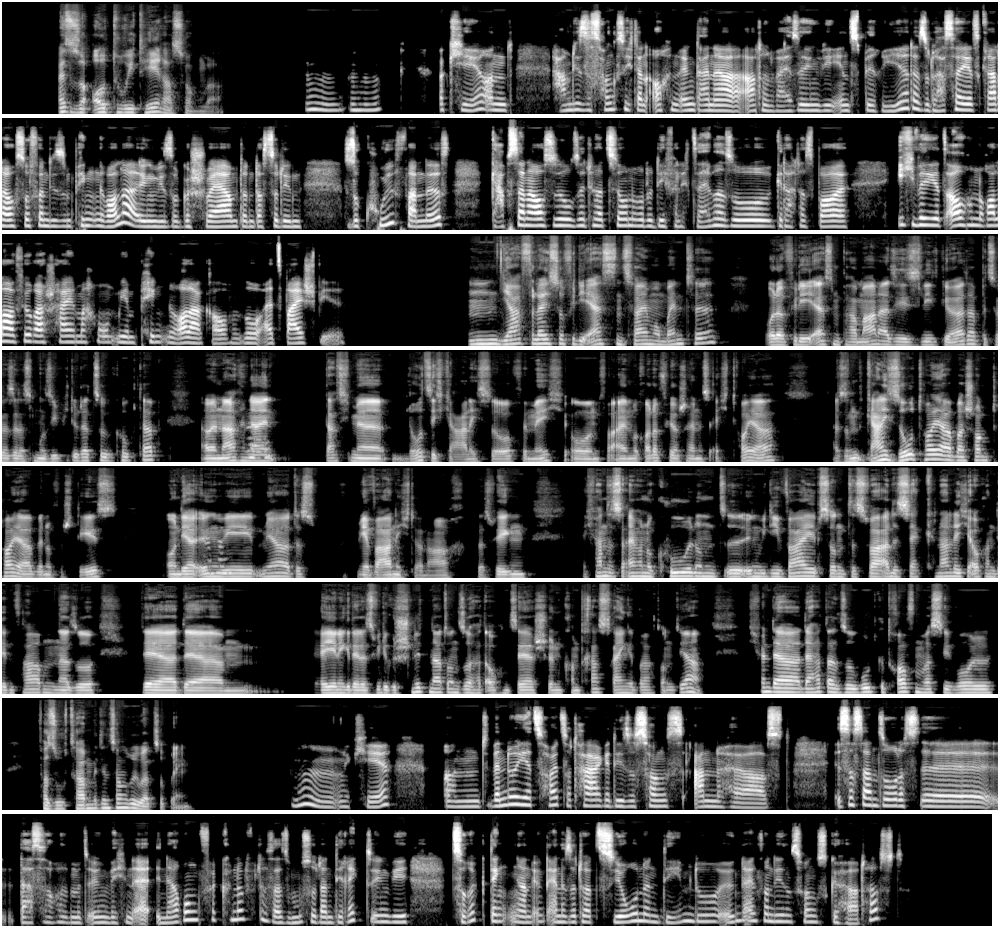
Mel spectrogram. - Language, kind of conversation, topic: German, podcast, Welche Musik hat deine Jugend geprägt?
- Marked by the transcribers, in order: put-on voice: "'n Roller-Führerschein machen und mir 'n pinken Roller kaufen"; stressed: "so"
